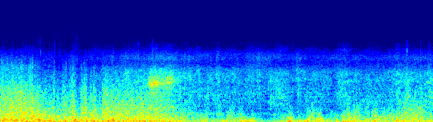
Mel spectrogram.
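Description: Wind buffeting a GoPro's microphone while a mountain bike rolls fast along a dirt singletrack, with tyre and trail rumble underneath. The noise eases a little past the middle, and a brief high squeak sounds about two seconds in.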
